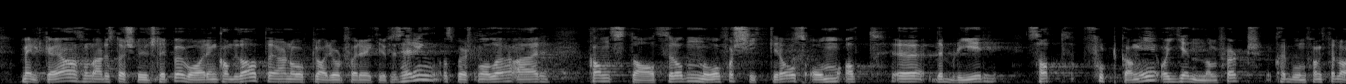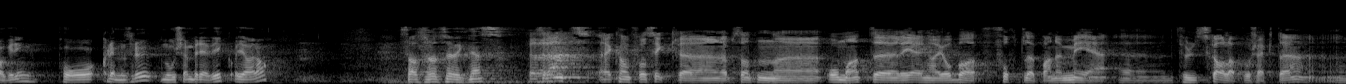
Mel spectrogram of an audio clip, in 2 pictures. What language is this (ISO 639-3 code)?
nob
